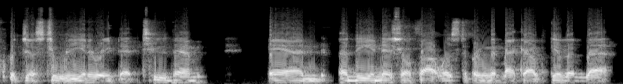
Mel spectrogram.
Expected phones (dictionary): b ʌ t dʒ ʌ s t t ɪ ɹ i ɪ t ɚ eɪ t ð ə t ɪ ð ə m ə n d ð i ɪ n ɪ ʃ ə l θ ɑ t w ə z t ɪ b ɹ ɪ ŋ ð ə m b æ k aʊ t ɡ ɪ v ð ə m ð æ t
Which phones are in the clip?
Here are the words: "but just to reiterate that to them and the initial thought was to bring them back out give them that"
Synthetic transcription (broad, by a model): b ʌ t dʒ ʌ s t t ɪ ɹ i ɪ t ɚ eɪ t ð ə t ɪ ð ə m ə n ð i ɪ n ɪ ʃ l θ ɑ t w ə z t ɪ b ɹ ɪ ŋ ð ə m b æ k aʊ t ɡ ɪ v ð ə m ð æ t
